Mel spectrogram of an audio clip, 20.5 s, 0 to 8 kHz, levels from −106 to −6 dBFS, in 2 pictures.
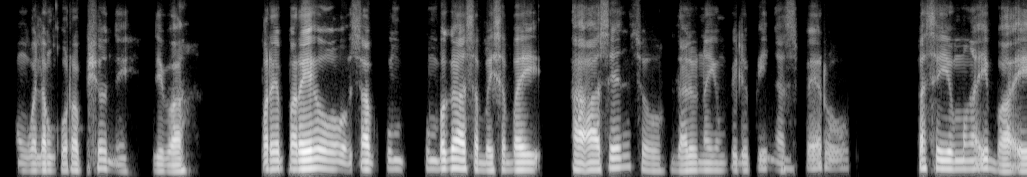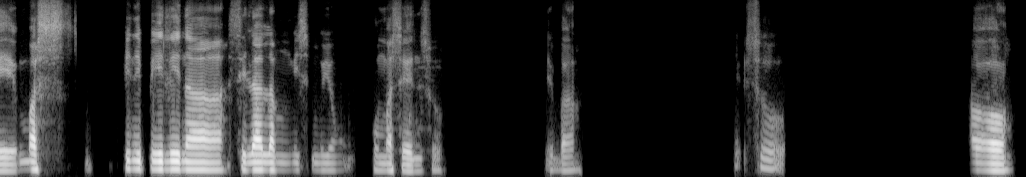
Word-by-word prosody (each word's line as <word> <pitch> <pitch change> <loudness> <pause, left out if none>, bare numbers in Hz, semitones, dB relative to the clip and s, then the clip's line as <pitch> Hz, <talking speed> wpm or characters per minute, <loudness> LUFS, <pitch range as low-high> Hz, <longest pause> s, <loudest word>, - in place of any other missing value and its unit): kung 120 -2 -13
walang 120 -1 -2
korapsyon, 120 +5 -5
eh, 110 - -13 0.2
di 115 -1 -7
ba? 105 +1 +1 0.8
Pare-pareho 145 -1 +5
sa 135 +1 +1
kum 145 -1 -8 0.2
kumbaga 145 +1 +3
sabay-sabay 130 0 -1 0.3
aasenso 130 -2 -1
lalo 120 0 -4
na 125 - -6
yung 125 0 -9
Pilipinas. 125 - -13
Pero 75 -1 -10 0.6
kasi 150 -1 -1
yung 140 - -3
mga - - -3
iba, 115 -8 -3
eh, 110 0 0
mas 135 -1 -2 0.5
pinipili 140 -1 +3
na 130 -1 +4
sila 130 0 +3
lang 125 -1 -1
mismo 125 0 -18
yung 120 0 -16 0.3
umasenso. 110 - -8 1.0
Di - - -24
ba? 115 +1 -13 1.7
So 150 -3 -15 1.9
Oo. 120 -1 +2
125 Hz, 100 wpm, -22 LUFS, 120-140 Hz, 1.9 s, Pare-pareho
